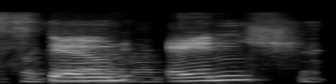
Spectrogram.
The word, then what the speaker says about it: Stonehenge: actual size isn't it stone eng stone eng is how they say it over there that's that's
